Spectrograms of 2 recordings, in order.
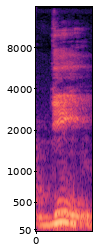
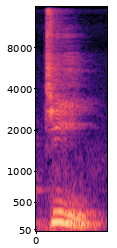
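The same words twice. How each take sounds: First: The j is said without a puff of air. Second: The j is said with a puff of air. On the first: The speaker calls it right. "tidak boleh dengan hembusan angin" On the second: The speaker calls it wrong. "dibaca dengan hembusan angin atau hamas"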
